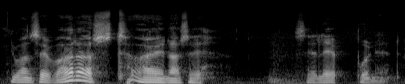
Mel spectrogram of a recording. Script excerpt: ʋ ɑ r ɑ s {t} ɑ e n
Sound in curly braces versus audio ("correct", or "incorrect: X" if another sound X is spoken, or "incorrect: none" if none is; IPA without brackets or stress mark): correct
